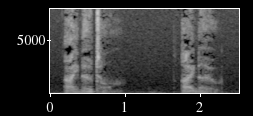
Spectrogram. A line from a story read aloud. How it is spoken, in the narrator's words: he whispered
